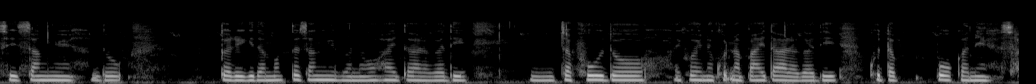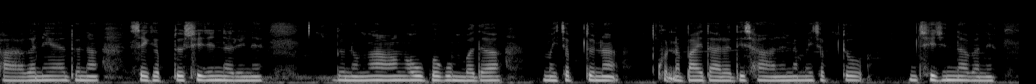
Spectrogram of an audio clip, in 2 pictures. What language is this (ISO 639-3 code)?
mni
